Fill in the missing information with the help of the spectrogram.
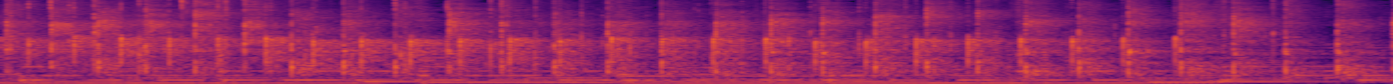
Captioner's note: applauding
